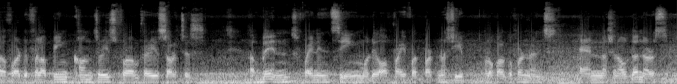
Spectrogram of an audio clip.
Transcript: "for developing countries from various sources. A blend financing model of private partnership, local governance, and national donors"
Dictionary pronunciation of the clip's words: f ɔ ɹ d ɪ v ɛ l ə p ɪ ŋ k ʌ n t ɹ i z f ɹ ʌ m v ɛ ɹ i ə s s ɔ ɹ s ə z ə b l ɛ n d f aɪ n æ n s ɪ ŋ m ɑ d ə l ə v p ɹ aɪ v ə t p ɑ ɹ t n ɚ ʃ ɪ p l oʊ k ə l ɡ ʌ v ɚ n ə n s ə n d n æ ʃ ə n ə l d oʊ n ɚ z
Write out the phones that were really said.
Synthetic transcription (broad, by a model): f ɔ ɹ d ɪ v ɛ l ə p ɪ ŋ k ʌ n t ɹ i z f ɹ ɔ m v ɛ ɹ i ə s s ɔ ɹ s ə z ə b ɛ n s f aɪ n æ n s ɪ ŋ m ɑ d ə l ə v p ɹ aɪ p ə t p ɑ ɹ t n ɚ ʃ ɪ p l oʊ k ə l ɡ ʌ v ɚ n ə n s ə n d n æ ʃ ə n ə l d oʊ n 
